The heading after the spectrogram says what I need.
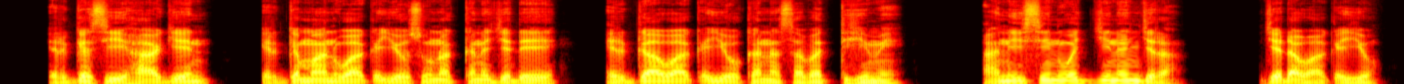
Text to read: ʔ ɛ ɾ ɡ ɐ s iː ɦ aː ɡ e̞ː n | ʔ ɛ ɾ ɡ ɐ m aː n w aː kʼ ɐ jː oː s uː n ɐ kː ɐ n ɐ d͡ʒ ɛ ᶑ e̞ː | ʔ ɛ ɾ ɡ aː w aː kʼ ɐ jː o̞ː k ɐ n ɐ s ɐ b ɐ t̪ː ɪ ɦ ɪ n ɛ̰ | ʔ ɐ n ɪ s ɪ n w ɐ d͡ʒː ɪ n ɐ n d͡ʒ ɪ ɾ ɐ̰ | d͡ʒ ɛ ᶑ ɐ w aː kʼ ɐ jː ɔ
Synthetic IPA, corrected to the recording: ʔ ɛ ɾ ɡ ɐ s iː ɦ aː ɡ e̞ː n | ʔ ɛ ɾ ɡ ɐ m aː n w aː kʼ ɐ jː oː s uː n ɐ kː ɐ n ɐ d͡ʒ ɛ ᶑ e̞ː | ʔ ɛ ɾ ɡ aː w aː kʼ ɐ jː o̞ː k ɐ n ɐ s ɐ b ɐ t̪ː ɪ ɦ ɪ m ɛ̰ | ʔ ɐ n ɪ s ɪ n w ɐ d͡ʒː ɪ n ɐ n d͡ʒ ɪ ɾ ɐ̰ | d͡ʒ ɛ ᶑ ɐ w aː kʼ ɐ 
